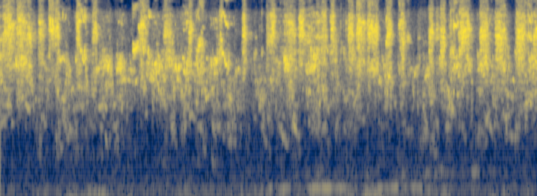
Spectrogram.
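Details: Many finches chirp while eating, a constant shrill twittering chorus, with a faint low hum in the middle.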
